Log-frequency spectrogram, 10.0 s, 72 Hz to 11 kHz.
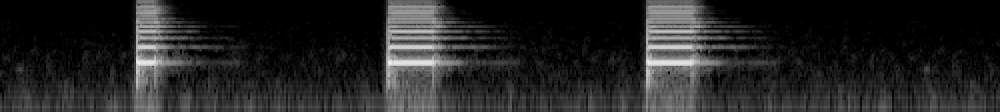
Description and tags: A Berlin Door Bell
Just ringing my door bell. Pretending to be impatient.
Recorded with Zoom H2. Edited with Audacity.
